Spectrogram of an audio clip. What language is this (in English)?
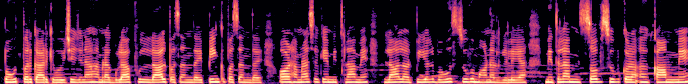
Maithili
